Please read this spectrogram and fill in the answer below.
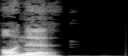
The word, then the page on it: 어느: Korean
